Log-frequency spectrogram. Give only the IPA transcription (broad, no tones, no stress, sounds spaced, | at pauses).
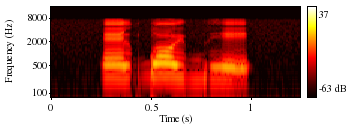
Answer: ɛ l ɡ͡b ɔ y̯ bʱ e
